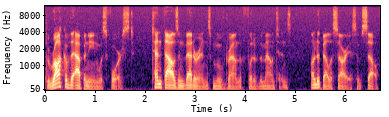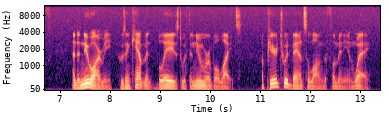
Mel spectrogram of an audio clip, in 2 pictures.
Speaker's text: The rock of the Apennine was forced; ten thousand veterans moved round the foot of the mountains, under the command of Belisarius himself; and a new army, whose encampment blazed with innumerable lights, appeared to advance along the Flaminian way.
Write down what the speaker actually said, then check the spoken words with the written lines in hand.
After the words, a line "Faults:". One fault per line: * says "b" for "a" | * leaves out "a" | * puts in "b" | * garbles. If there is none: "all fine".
The rock of the Apennine was forced; ten thousand veterans moved round the foot of the mountains, under of Belisarius himself; and a new army, whose encampment blazed with innumerable lights, appeared to advance along the Flaminian way.
Faults:
* leaves out "the command"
